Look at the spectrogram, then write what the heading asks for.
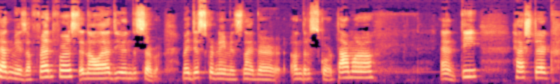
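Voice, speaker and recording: A woman's voice: medium pitch, darkish tone. A woman reading an informal explainer voice-over in an emphatic, instructional way, as a creator running an audition. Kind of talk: informal scripted explainer voice-over with numbered rules.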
